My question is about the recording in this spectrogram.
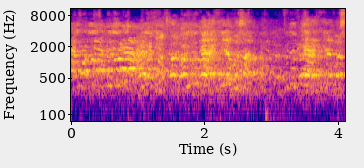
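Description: Several voices talking and calling out at once, the chatter of people around a wrestling mat.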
